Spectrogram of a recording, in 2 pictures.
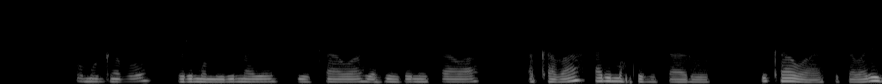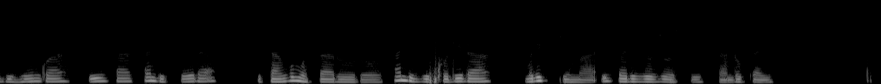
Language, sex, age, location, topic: Kinyarwanda, male, 18-24, Huye, health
